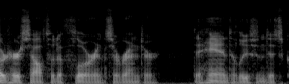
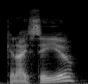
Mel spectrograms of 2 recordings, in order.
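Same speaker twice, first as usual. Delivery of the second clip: higher, pleading question; small, frightened; 5 semitones higher, 4 dB louder than usual. A narrator's reading. Girl asking hidden sister to appear, small and frightened. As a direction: ask with a touch of fear, rising at the end. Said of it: "a voice came out small and frightened".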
